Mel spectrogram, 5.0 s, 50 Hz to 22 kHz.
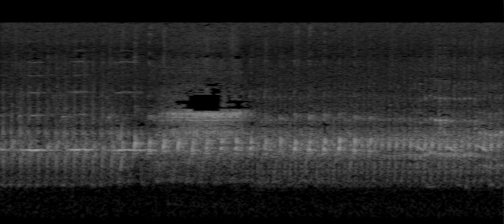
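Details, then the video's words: Young Waterslager canaries in 2012, singing a soft, continuous rolling trill of low, liquid notes with gentle pitch shifts throughout. "Jeunes malinois Waterslager 2012"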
